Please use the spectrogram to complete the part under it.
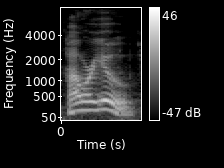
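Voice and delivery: loud, high device voice; translator gadget greeting. Acted. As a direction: announce a hello as a translating machine. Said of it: "his communicabobulator said".

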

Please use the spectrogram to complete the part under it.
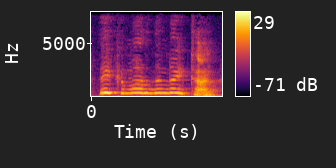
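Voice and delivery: Rocky correcting Bernie in a high squeak; high insistence. Acted. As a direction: insist that they only come out at night.

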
